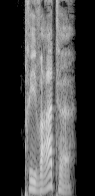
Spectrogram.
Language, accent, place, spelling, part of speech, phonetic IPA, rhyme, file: German, Germany, Berlin, private, adjective, [pʁiˈvaːtə], -aːtə, De-private.ogg
- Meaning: inflection of privat: 1. strong/mixed nominative/accusative feminine singular 2. strong nominative/accusative plural 3. weak nominative all-gender singular 4. weak accusative feminine/neuter singular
